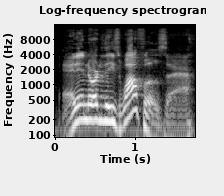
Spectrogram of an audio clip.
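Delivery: lightly put-on deadpan delivery; Norm Macdonald impression. Host tries a comedian's voice for friends, lightly put on. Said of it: "Can you do Norm Macdonald?".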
